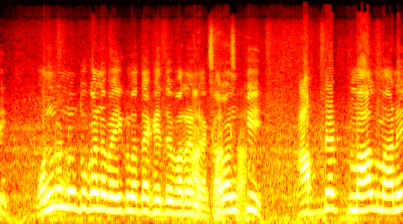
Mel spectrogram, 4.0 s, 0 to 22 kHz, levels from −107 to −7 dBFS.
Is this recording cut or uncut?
uncut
